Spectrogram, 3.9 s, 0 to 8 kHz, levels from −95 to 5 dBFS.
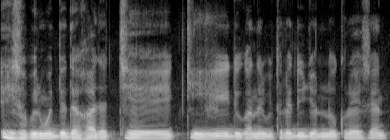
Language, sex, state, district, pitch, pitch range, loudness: Bengali, male, Assam, Hailakandi, 130 Hz, 125-130 Hz, -15 LUFS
